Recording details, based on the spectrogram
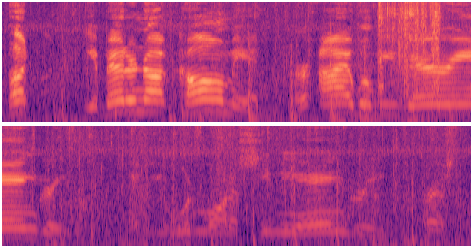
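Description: An actor playing a brash, blunt, simple-minded soldier in a video game. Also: male voice, sits high, moderate pace, very noisy, natural voice. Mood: matter-of-fact.

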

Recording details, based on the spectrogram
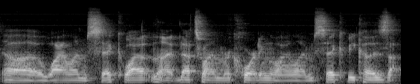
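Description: A man's voice: lowish voice, level tone, a little fast. A young man with a cold, rambling casually through a home tech show-and-tell, full of fillers and self-corrections. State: recovering from a cold. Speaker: tech vlogger. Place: bedroom desk, indoors.

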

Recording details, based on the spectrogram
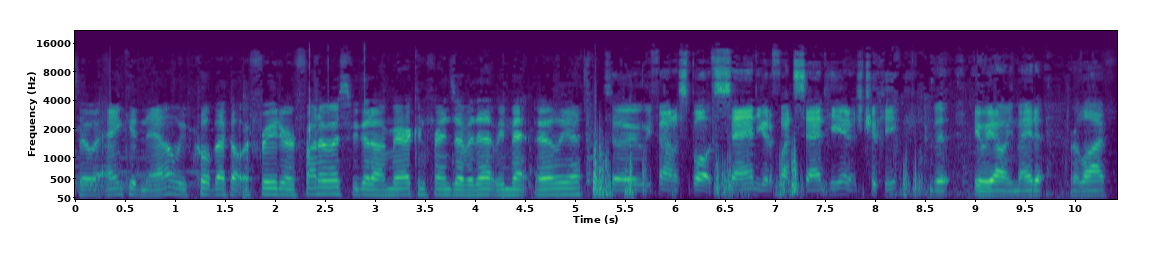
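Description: A man's voice: medium pitch, level tone, fast talker, over music, poor audio. A young man chatting casually about sailing, joking as he films with a handheld camera aboard his boat. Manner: laid-back, joking. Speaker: sailing vlogger. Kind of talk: casual vlog chat. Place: on a sailboat outdoors. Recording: wind and boat noise.

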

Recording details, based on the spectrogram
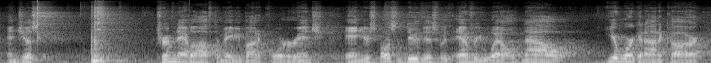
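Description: A man's voice: medium pitch, background noise. A middle-aged man teaching auto body welding in a garage workshop, explaining things in a plain, practical, folksy way. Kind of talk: hands-on welding demonstration. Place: garage workshop with red tool chests. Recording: roomy, echoey workshop.

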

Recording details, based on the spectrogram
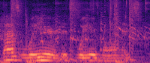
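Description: A man's voice: mid-range voice, flat delivery, slow. A man in casual group chat who talks insistently and repeats himself. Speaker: player in a gaming group. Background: game music.

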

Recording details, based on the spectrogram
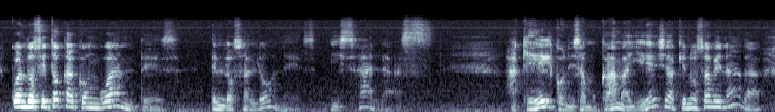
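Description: A man's voice: fairly high pitch, huge pitch swings, takes it slowly, pauses often, a little hiss or hum. Theatrical older Argentine man reciting verse. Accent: Rioplatense Spanish. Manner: theatrical, mock-gossipy, chuckling asides. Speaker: monologue host. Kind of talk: recited humorous verse monologue. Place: home room, indoors. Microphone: webcam at desk.

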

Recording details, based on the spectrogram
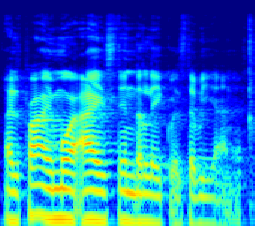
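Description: A man's voice: mid-range voice, fairly even intonation, vocal fry. Young man reacting with casual asides. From Texas, USA. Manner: laughs often, quick asides. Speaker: reaction video host. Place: small room, indoors. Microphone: headphones, desk mic.

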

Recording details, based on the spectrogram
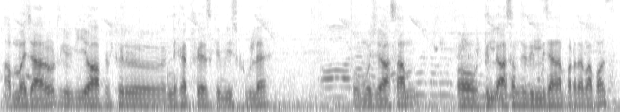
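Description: A man's voice: mid-range voice, flat delivery, quick pace, a crowd in the background. A young man from Assam, India, chatting casually to camera as a travel vlogger on a phone held at arm's length. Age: young adult. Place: outdoors in village, station platform and moving train. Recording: noisy outdoor and train phone recording. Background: street, vehicle and train noise.

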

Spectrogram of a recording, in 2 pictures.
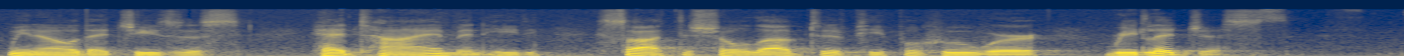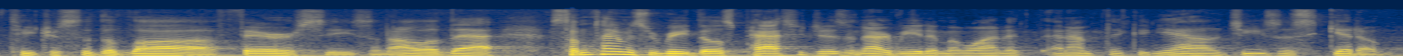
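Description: A middle-aged man, a pastor, preaching a conversational sermon in an earnest, halting way with repeated phrases. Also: on the low side, mellow. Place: church sanctuary, at a lectern indoors.

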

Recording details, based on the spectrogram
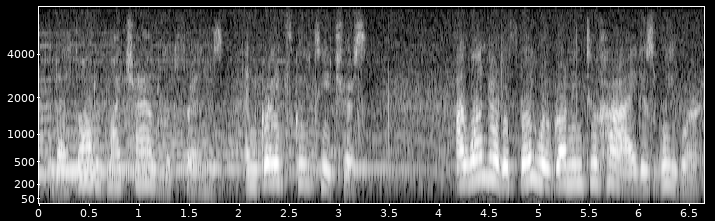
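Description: A woman's voice: medium pitch, lightly acted. A woman playing an earnest, devout, anxious woman who narrates and speaks in a radio drama. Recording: muffled radio drama with music behind.

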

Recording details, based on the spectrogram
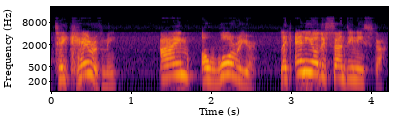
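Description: A woman's voice: high voice, sing-song, moderate pace, sharp tone, full character voice. A woman voicing an earnest, proud young boy guerrilla in a video game, youthful and hesitant when flustered. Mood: proud, eager. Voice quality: youthful, boyish.

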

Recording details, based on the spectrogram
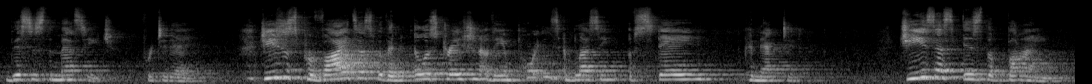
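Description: A middle-aged woman preaching a sermon from a pulpit, with deliberate, emphatic phrasing and pauses. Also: mid-range voice, lively intonation. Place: indoors at a church pulpit. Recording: roomy, reverberant church, distant, faint noise.

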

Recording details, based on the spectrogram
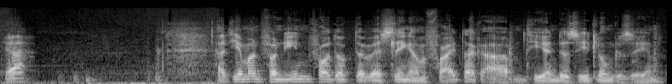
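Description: An actor playing a gruff middle-aged police chief inspector in a 1970s German radio crime drama. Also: male voice, low-pitched, fairly even intonation, normal speed, sharp tone. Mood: questioning. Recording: faintly noisy 1970s radio recording.

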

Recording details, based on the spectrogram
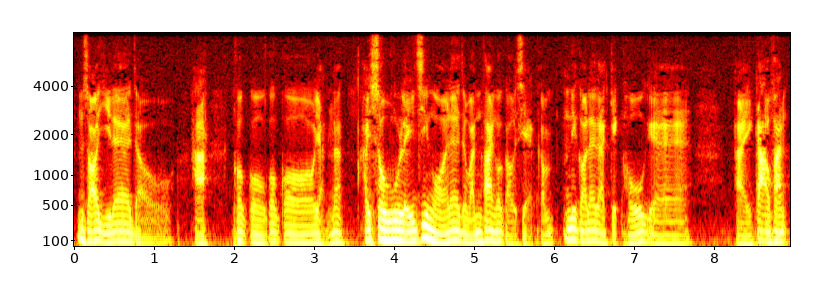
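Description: A man giving unscripted explanatory commentary as a programme host, didactic and halting, often repeating words. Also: low-pitched, steady tone, creaky.

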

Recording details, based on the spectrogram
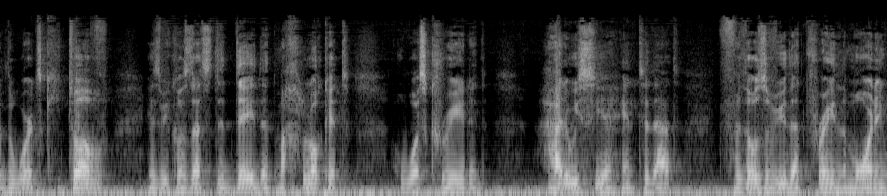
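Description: A man's voice: medium pitch, darkish tone. A man giving a conversational Torah lesson as a religious teacher, telling it like a story with rhetorical questions and repeated phrases for emphasis. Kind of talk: animated Torah lesson with acted-out dialogue.

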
